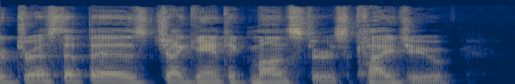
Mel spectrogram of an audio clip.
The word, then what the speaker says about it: kaiju: Anyway, many, many occasions where she has she wants to create costumes for the kids for various plays, a kaiju wrestling event, all sorts of things.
